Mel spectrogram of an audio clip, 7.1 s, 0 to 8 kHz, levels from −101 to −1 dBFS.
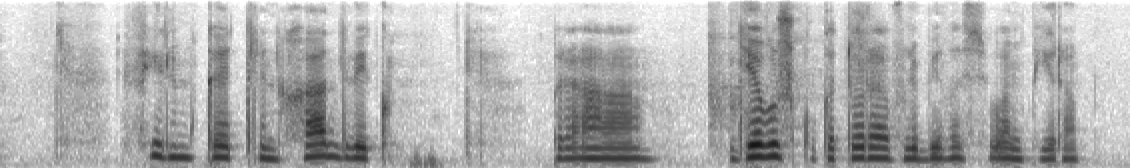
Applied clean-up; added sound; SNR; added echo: none; none; none; none.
